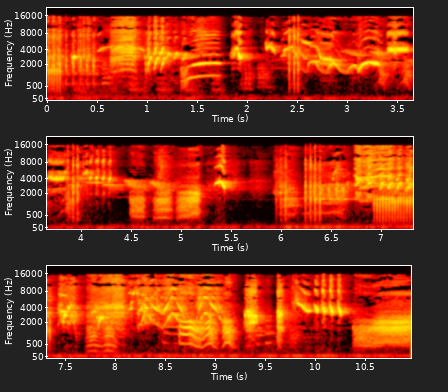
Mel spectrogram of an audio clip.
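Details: Javan myna in full song, used as a tutor and trigger for other starlings: a long, dense medley of chattering clicks, sweeping whistles, wavering notes and rasping bursts with brief pauses, over soft background hum.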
